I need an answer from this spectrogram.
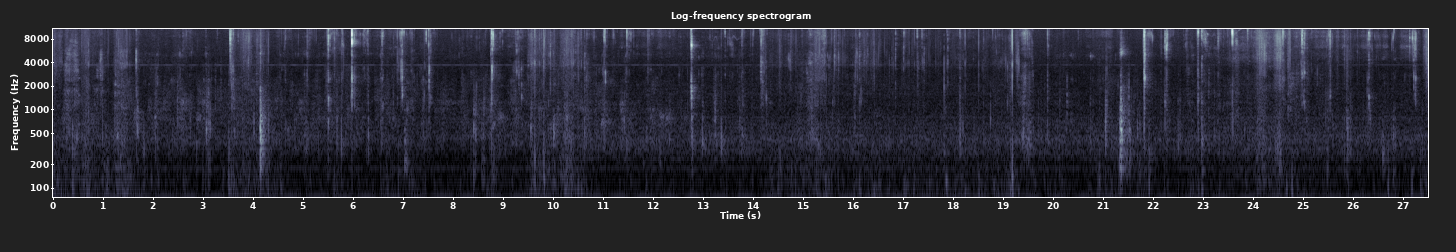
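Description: Close-miked chewing and biting of honey garlic ribs, with many short, sharp smacks and clicks at irregular intervals.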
